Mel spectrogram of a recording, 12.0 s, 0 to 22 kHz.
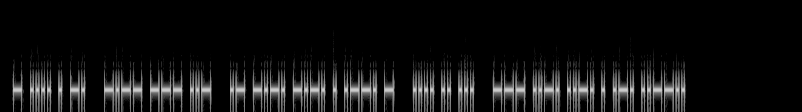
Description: Morse code, heard as a keyed tone, about 28 wpm, 700 Hz. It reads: THEN YOU ACCEPT HIS OFFER?
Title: Sentences from Top 1300 Words 28wpm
